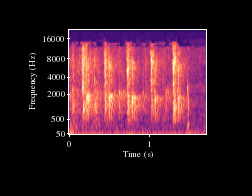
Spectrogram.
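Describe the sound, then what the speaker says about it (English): Audience applause at a ministerial steering committee meeting, a short burst of claps, moderately loud and fairly close, with no talking over it. "Another round of applause, please, for that."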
